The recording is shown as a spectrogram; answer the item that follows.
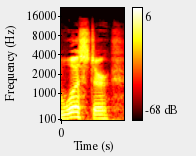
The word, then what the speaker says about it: Worcester: Yeah, and that's one of those kind of cool things about the Worcester Red Sox here is that, you know, again, you said it right. We are the Worcester Red Sox.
